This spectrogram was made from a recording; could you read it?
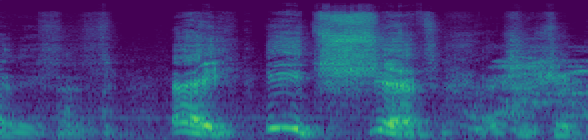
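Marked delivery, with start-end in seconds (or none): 0.8-2.2 parrot snapping. Acted. Parrot cursing in joke.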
